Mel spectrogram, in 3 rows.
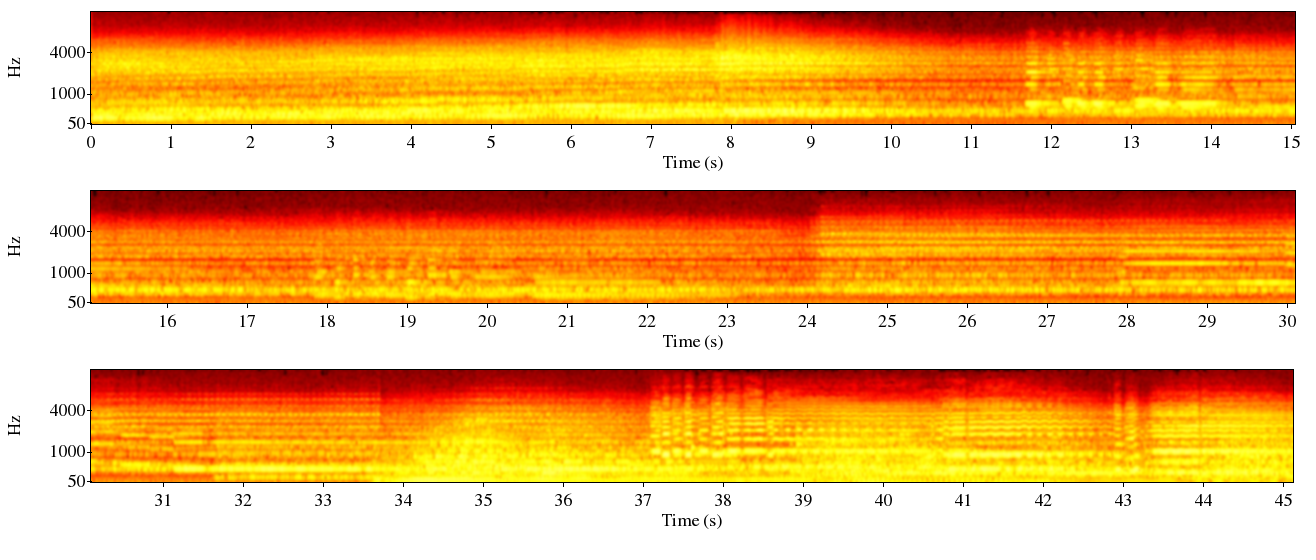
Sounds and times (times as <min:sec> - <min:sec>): Violin, fiddle: 0:00.0 - 0:45.1.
